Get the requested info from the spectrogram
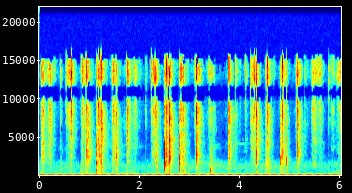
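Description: A tarot deck being shuffled by hand: a quick, irregular run of soft card flicks and slaps. A steady low hum runs underneath.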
